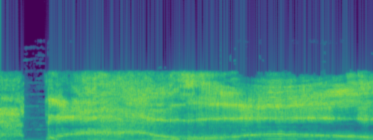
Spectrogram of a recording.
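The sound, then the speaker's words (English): A great beast lurching out of the water gives a loud, bestial cry, a deep groaning bellow with an almost human, wailing quality. It swoops up and down in pitch over several seconds after a brief opening pause, with no talking. “There is an almost human element to the cry from this beast in the water.”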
